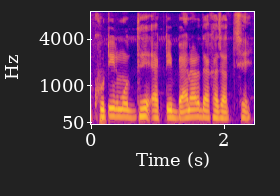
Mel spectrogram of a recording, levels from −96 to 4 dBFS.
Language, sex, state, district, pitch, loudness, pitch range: Bengali, male, West Bengal, Cooch Behar, 145 Hz, -15 LUFS, 135-150 Hz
